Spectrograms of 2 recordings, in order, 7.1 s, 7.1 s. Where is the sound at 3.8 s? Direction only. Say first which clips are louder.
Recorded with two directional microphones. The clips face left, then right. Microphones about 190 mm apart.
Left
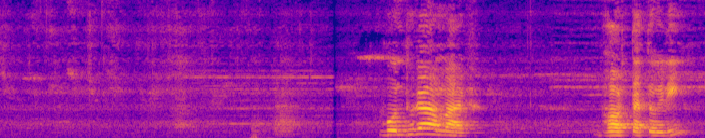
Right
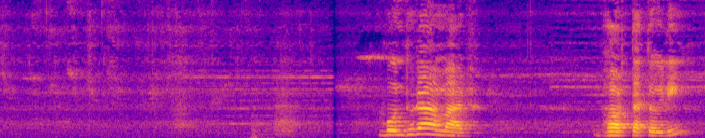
Right 2 dB; 35° right (ahead or behind).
